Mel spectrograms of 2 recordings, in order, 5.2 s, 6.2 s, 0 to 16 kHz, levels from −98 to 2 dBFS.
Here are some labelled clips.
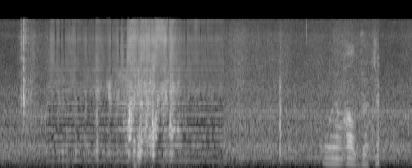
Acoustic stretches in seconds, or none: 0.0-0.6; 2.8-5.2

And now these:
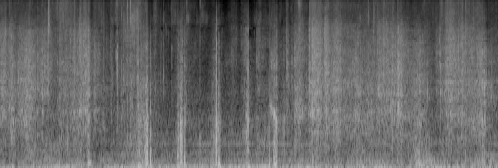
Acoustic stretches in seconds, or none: 1.6-5.0

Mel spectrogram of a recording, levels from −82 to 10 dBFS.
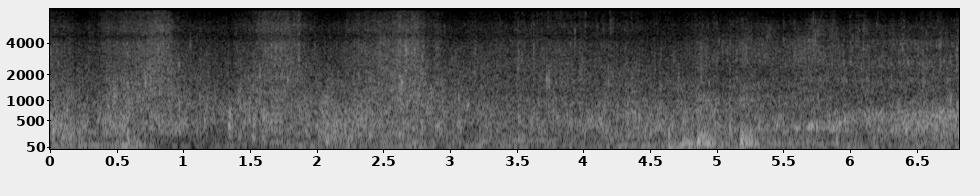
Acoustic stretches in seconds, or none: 0.0-0.4; 0.9-1.7; 2.2-6.8

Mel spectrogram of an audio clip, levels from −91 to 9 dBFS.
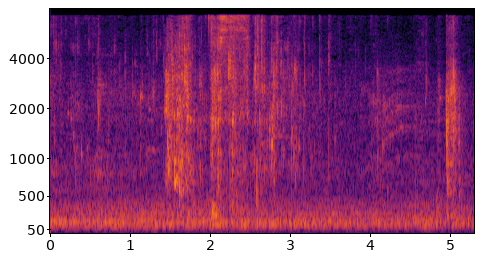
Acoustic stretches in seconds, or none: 0.0-5.3

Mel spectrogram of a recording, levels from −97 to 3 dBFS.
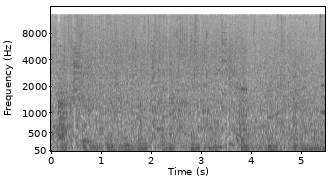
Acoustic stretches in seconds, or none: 0.0-2.6; 3.1-3.9; 4.8-5.5

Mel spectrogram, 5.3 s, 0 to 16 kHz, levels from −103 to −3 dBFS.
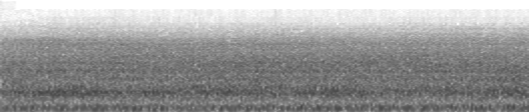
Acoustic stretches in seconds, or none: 2.0-2.6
